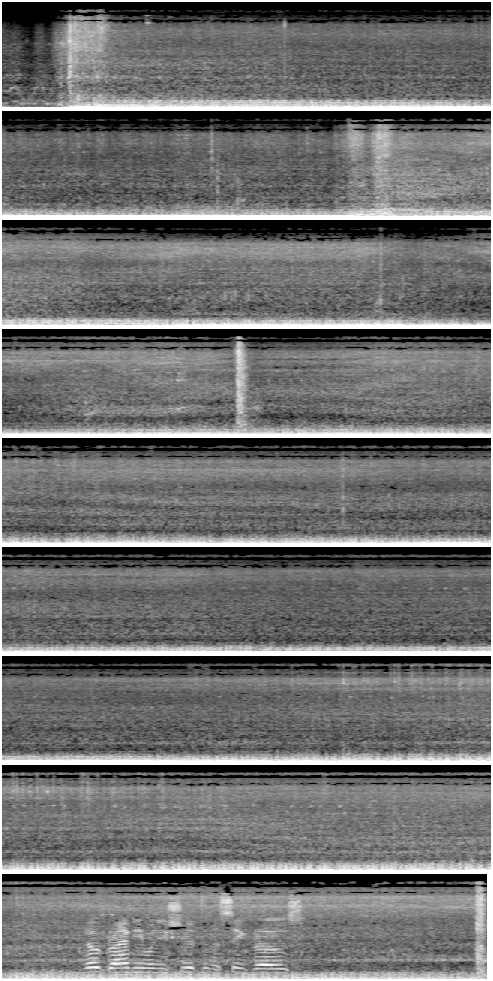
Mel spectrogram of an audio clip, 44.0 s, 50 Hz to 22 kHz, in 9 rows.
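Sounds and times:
car engine idling: 0.0 - 43.9.

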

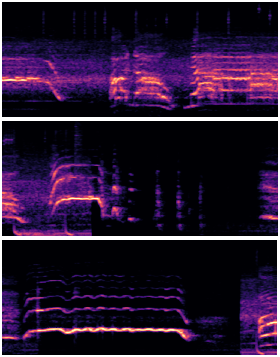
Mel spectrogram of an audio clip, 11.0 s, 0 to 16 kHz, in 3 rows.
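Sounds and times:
music: 0.6 - 2.3, 3.5 - 4.9, 10.6 - 11.0
man screaming with excitement: 1.5 - 5.2.

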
